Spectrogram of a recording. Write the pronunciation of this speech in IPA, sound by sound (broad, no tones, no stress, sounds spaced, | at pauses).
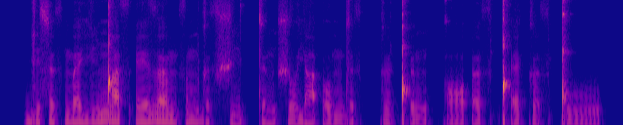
ɡ i s ø θ m ɛ j i ŋ͡ǃ a θ ʔ e ð œ m θ ə m ɡ ø θ ʃ i tː ø ŋ ʃ o j a ʔ o m d ø θ kː ø ǃʼ ø ŋ kː ɔ ʔ œ θ ǃʼ ɛ k œ θ ǃ u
